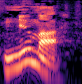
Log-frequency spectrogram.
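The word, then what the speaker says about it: pneuma (πνεῦμα): Now, the other Greek word I want to draw your attention to as well is pneuma. Pneuma. P-N-E-U-M-A.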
